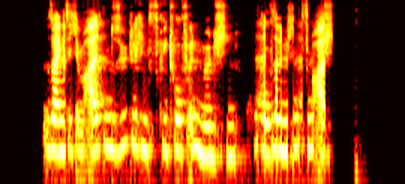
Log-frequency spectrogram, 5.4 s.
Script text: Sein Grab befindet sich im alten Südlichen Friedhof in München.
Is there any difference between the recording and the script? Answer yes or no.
yes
